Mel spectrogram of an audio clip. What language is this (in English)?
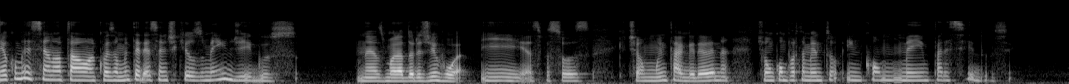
Portuguese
